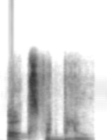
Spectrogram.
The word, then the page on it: Oxford blue: Indian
